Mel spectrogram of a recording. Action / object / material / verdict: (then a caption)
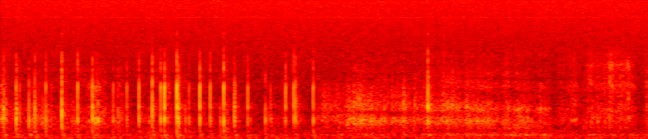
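tap / rigid cardboard gift box / cardboard / none. Long nails tap rapidly on the lid of a closed, hollow red and black rigid cardboard gift box, producing a string of short, dry knocks with a hollow mid-range tone. After about four seconds the tapping gives way to a steady scratching across the lid top, a softer continuous rasp with a few scattered taps.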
